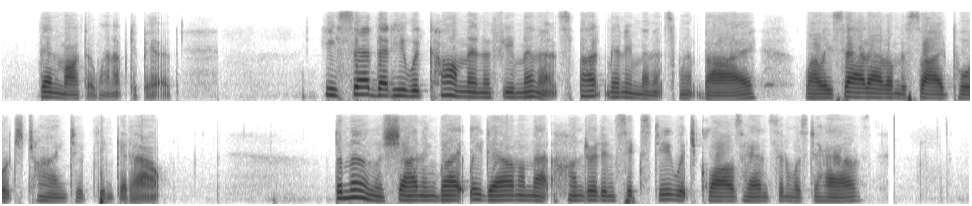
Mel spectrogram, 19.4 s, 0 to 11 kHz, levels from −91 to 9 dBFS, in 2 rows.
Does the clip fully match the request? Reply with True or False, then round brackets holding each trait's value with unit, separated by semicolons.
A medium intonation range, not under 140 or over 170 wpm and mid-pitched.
True (3.7 semitones; 160 wpm; 145 Hz)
